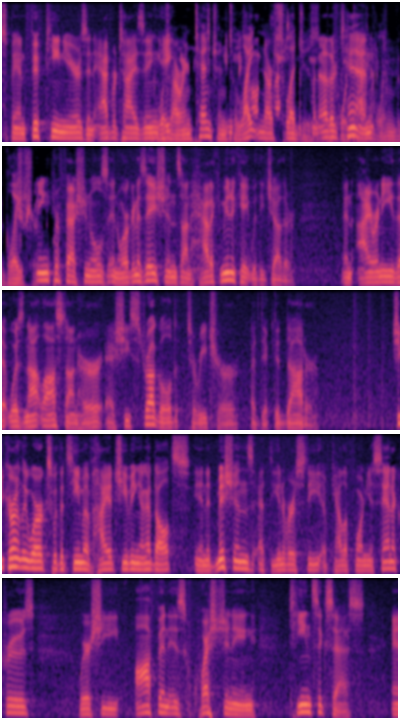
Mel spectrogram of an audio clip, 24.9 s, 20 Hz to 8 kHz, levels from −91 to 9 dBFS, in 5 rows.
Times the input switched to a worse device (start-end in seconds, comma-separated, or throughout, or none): none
